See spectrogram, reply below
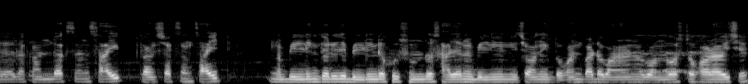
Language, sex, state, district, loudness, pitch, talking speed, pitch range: Bengali, male, West Bengal, Paschim Medinipur, -19 LUFS, 120 Hz, 210 wpm, 115-125 Hz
